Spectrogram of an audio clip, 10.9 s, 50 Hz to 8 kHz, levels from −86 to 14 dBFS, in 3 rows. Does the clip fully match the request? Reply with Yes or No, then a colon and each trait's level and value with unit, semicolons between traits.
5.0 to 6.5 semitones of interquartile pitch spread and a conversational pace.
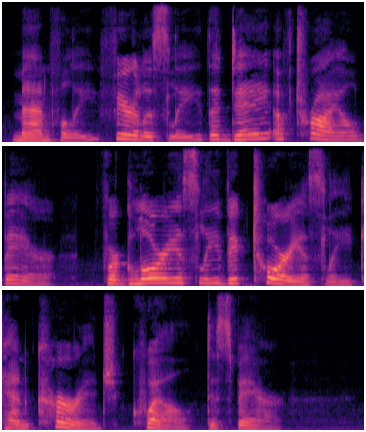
No: wide, 5.5 semitones; slow, 75 wpm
